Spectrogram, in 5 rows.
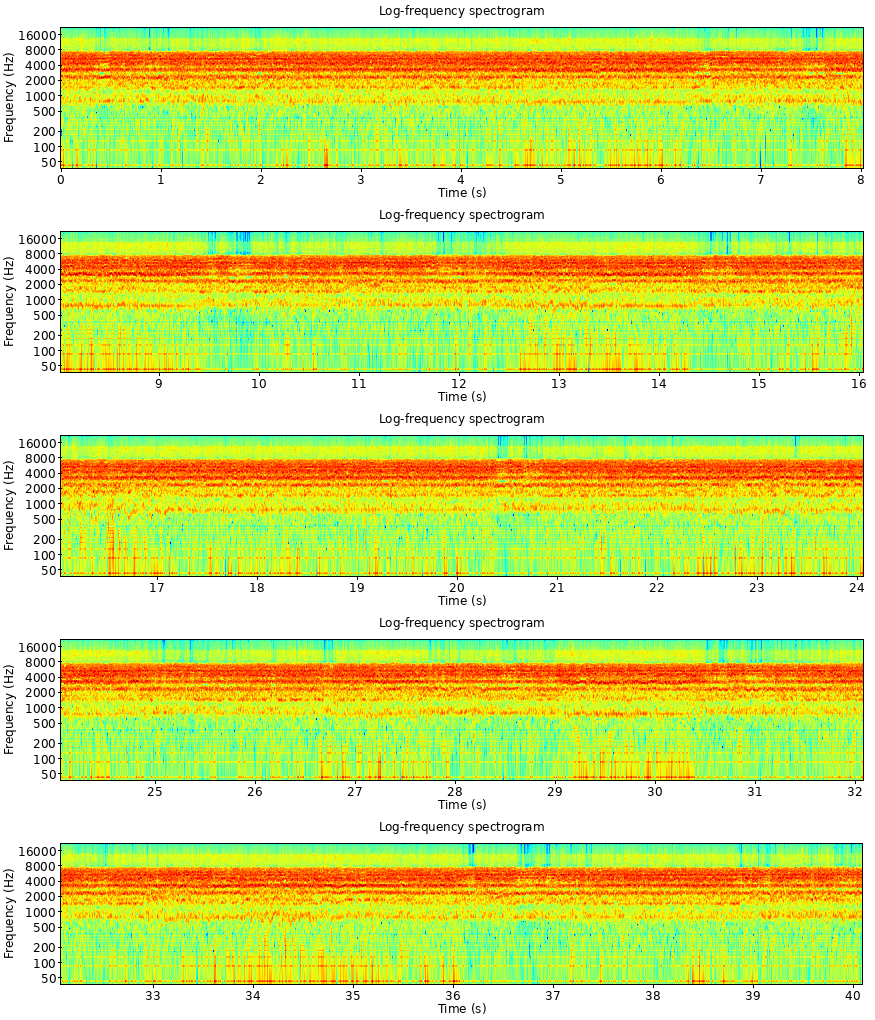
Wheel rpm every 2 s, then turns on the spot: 200, 200, 200, 190, 200, 200, 200, 200, 190, 200, 200, 200, 200, 190, 200, 200, 200, 210, 200, 190.
none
